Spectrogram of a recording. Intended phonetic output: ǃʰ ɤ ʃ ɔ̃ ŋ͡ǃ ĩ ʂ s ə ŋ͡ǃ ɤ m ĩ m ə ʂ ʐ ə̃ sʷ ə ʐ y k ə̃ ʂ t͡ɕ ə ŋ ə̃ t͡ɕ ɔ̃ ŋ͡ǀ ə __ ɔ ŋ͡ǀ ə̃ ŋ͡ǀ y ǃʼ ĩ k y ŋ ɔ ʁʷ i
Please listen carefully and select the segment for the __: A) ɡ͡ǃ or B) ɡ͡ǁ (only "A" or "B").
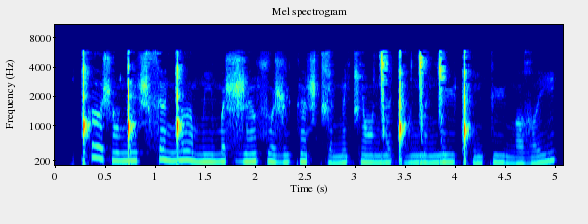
A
